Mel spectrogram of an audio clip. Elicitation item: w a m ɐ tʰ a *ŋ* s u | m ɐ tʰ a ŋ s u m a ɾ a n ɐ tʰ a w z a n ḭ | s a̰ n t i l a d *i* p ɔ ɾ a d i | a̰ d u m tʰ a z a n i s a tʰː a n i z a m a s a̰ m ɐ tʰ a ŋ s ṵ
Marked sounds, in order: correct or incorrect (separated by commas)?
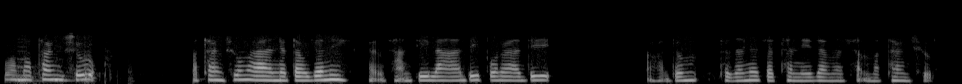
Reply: correct, correct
